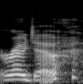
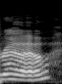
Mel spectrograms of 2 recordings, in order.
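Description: First: The word is said with an English pronunciation. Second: The word is said with a Spanish pronunciation. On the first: The speaker calls it wrong. "not Rojo" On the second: The speaker calls it right. "it is supposed to be the Spanish color. So it's pronounced Roho"

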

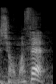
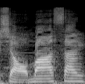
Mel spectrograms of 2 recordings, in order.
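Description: First: It is said in the local Yancheng dialect. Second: It is said in a forced standard Mandarin style. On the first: This is the usual local word for the undershirt. "我们盐城话叫做小麻塞" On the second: Someone tries too hard to sound standard. "他就读成"

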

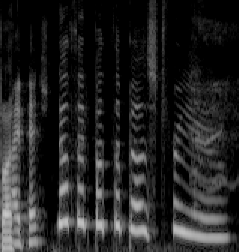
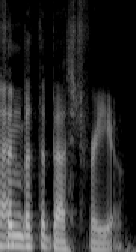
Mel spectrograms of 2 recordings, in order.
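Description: First: It is said in a high-pitched voice. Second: It is said in a normal voice. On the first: "Can you say it high pitched?" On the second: "Can you say it one more time?"

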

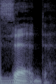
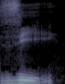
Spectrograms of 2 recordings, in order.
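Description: First: The letter is said the Canadian way. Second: The letter is said the American way.

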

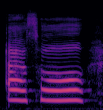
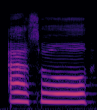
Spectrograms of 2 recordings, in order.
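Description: First: It is said at a middle pitch. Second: It is said at a low pitch.

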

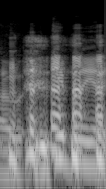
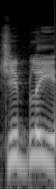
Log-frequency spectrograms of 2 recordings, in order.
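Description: First: It does not begin like giblets. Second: It begins like the word giblets. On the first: The speaker calls it right. "So Ghibli it is" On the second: The speaker calls it wrong. "I do not like the sound of Ghibli. It sounds like giblets"

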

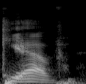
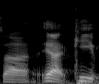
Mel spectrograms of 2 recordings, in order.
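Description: First: The name is said the Russian way. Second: The name is said the non-Russian way. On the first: The speaker calls it wrong. "not Kiev. Kiev is like how the Russians pronounce Kiev" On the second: The speaker calls it right. "it's, Kiev"

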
